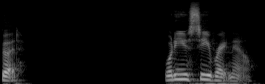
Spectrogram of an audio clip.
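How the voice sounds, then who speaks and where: A woman's voice: medium pitch, lively intonation, a little slow, darkish tone, natural voice. An actress playing a protective, insistent female investigative podcaster in an audio drama, questioning firmly and earnestly. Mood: reluctant, stern. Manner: probing, firm, earnest. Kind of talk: audio drama phone dialogue.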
